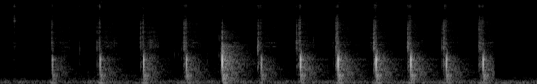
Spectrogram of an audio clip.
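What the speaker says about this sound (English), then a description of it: "Start with your biggest basil leaves, stacking them from biggest to smallest, roll them up, and proceed to chop." A knife chops through rolled-up stacked basil leaves on a cutting board, about a dozen crisp, evenly spaced strokes ringing out close and clear with no talking.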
